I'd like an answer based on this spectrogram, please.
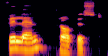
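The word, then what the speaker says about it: philanthropist: अब दूसरा वर्ड जो आता है उसका नाम है फिलेंथ्रोपिस्ट। फिलेंथ्रोपिस्ट, इसका प्रोनाउंसिएशन अच्छे देखिएगा। पहला में अनएक्सेंट साउंड है फी, फिर है लैन, this is going to बी A stress sound. फिलेंथ्रोपिस्ट English meaning होता है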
